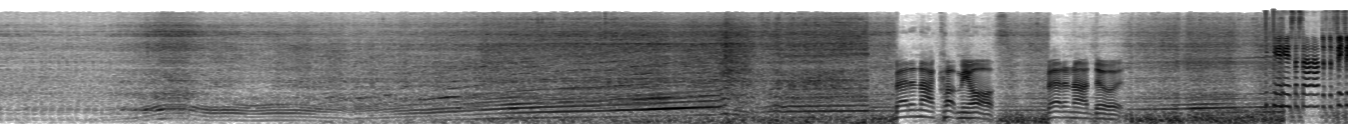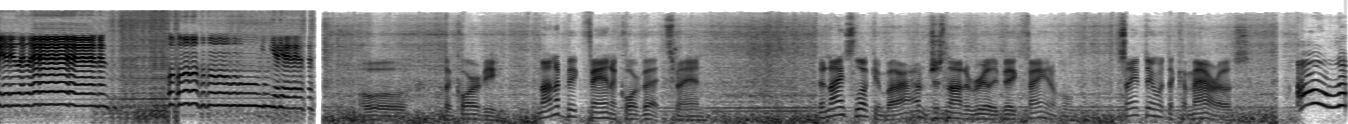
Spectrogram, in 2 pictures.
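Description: A motorcycle engine revs up and down as it shifts through gears.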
